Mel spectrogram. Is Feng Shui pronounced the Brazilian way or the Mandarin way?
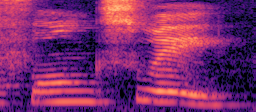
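Mandarin. It is pronounced the way Mandarin speakers say it. "a pronúncia correta em mandarim, né? Como os chineses falam"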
